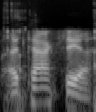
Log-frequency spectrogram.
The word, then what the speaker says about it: ataxia: ataxia? – Yeah. Yep, ataxia.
